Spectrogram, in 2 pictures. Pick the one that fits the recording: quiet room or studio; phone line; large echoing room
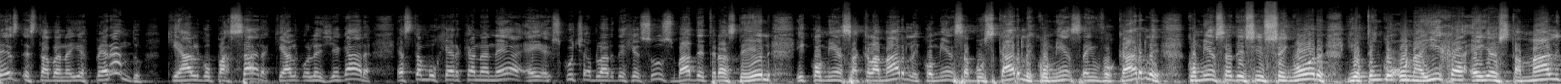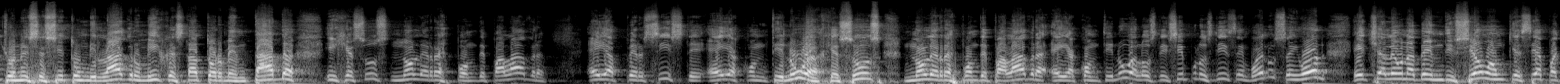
large echoing room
